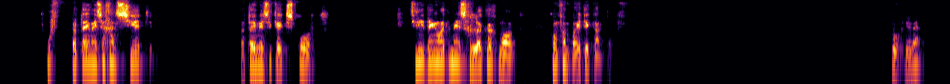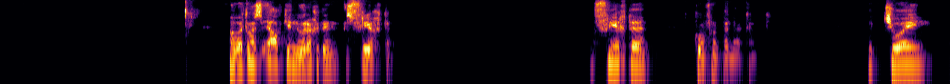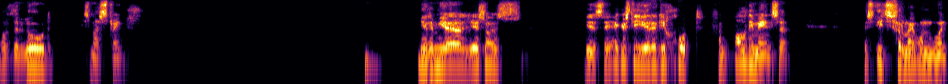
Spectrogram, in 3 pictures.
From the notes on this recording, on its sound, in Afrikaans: Manne van die Woord Zoom Byeenkoms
